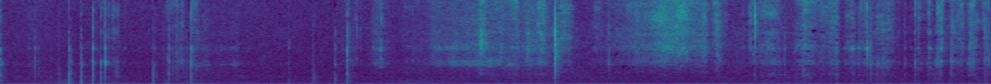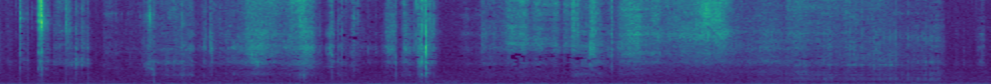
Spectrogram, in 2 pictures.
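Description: Long fingernails scratch across the sanded surface and bark edge of a round, solid wood log slice held in both hands. A steady, bright, dry rasping runs throughout over a low hum, broken by a few sharper clicks and scrapes.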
